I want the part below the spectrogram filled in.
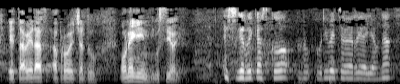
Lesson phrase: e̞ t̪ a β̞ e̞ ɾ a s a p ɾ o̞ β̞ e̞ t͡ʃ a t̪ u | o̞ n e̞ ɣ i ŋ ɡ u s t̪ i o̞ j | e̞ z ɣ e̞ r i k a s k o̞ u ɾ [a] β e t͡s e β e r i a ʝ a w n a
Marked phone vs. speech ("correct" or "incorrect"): incorrect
